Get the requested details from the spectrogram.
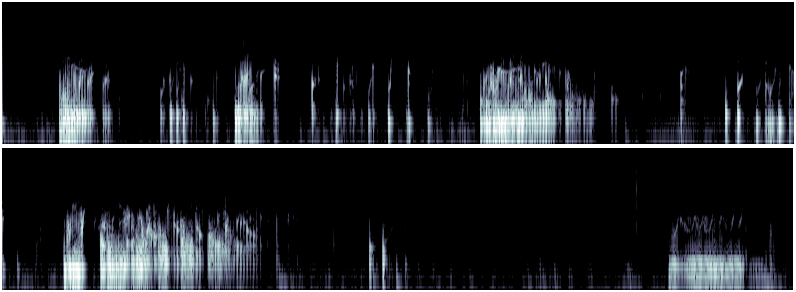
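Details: Stomach rumbling after drinking Coca-Cola: irregular bubbling, gurgling bursts of varying length over about twelve seconds; borborygmi.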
